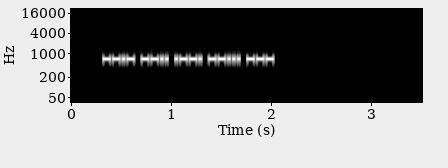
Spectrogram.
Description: Morse code, heard as a keyed tone, about 50 wpm, 700 Hz. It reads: QZP7O
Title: Code Groups - 5 Letter:Numbers - 50wpm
